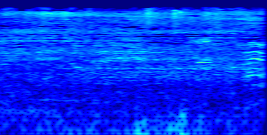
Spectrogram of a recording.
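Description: Steady background noise with a couple of low thumps a little after a second in, then a brief, high, pitched shout near the end.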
